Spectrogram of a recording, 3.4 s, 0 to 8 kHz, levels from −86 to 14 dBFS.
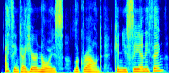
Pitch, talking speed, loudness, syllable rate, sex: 215 Hz, 210 wpm, -15 LUFS, 5.5 syllables/s, female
